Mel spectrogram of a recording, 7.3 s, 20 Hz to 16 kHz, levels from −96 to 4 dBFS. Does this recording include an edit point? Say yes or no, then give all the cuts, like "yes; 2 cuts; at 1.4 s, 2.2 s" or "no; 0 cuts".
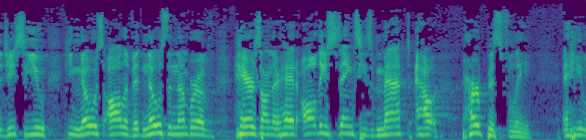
no; 0 cuts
